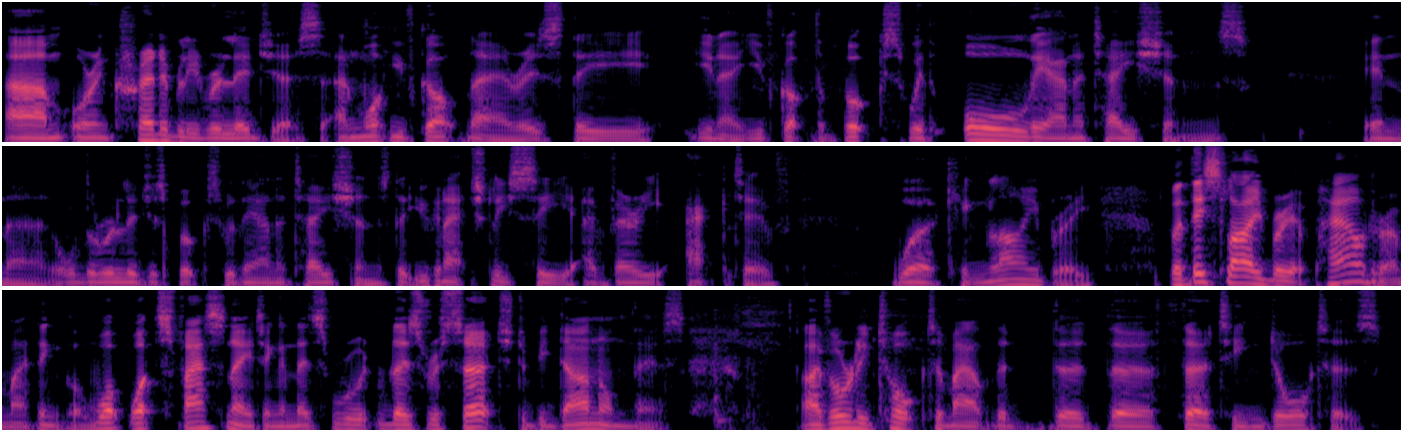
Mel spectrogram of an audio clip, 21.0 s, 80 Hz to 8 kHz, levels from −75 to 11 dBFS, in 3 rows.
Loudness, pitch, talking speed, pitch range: -29 LUFS, 90 Hz, 195 wpm, 85-110 Hz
